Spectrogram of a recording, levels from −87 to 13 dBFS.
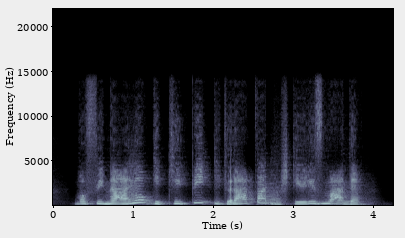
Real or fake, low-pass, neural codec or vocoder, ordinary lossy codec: fake; 14.4 kHz; codec, 44.1 kHz, 0.9 kbps, DAC; none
